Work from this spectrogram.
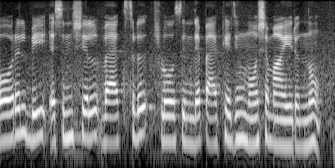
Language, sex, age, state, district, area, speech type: Malayalam, female, 30-45, Kerala, Kasaragod, rural, read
